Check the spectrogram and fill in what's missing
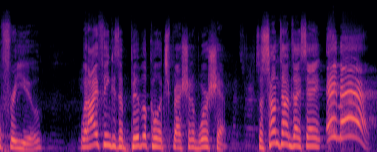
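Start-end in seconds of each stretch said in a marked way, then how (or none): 4.9-5.5 high, ringing praise shout; voice of triumph. Shown as a demonstration. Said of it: "trying to model this voice of triumph".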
